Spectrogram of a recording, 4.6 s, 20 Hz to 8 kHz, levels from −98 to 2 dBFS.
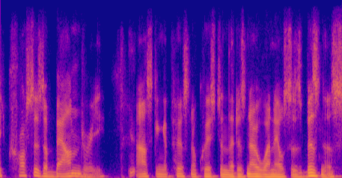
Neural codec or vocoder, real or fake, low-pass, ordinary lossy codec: none; real; 7.2 kHz; Opus, 16 kbps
